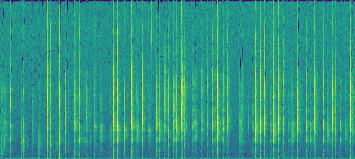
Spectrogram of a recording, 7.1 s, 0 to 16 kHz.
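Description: Long painted nails tap and scratch on a small, hollow, black cardboard MAC matte lipstick box, producing a rapid stream of about 55 dry, sharp clicks. The clicks are bright, with very little low end, and each stops almost instantly, with faint scratching between taps.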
